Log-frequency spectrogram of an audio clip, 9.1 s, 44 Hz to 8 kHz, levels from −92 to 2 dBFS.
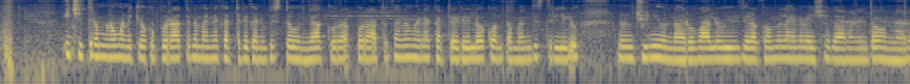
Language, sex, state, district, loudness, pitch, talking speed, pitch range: Telugu, female, Andhra Pradesh, Guntur, -17 LUFS, 215 Hz, 190 wpm, 210-225 Hz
